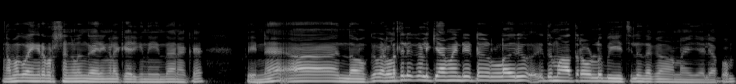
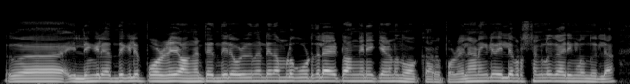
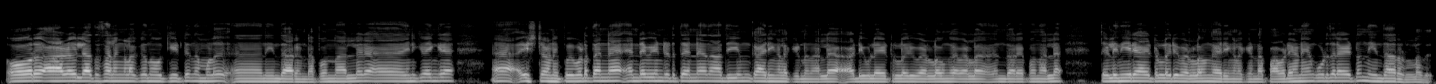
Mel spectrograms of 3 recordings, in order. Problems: low volume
